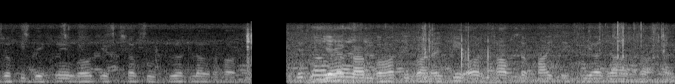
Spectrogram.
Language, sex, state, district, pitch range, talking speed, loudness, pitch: Hindi, male, Madhya Pradesh, Katni, 125-135 Hz, 215 wpm, -21 LUFS, 130 Hz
